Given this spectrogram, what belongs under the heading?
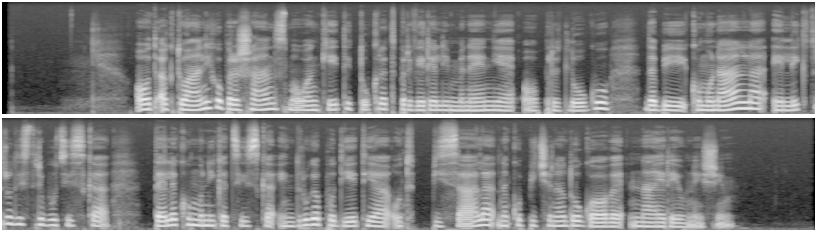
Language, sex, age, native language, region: Slovenian, female, 30-49, Slovenian, Central Slovenia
